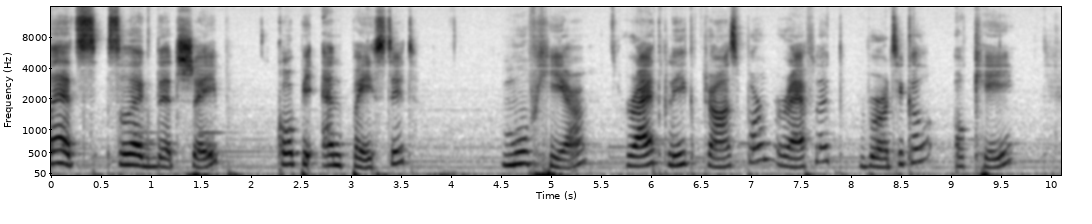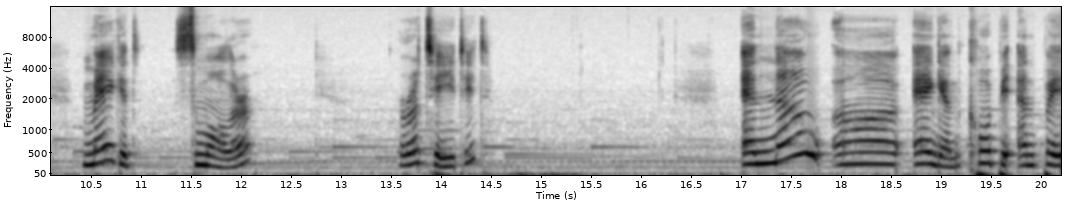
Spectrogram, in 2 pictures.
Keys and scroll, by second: 1.4 ctrl+c, 2.0 ctrl+v.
